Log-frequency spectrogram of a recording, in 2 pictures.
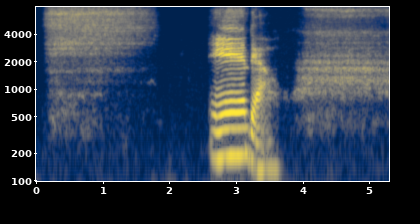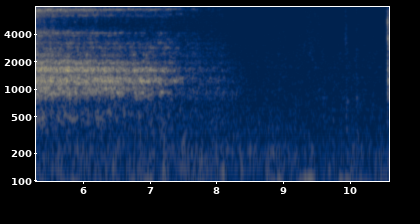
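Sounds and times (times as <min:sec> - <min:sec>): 
person breathing in deeply during a guided breathing exercise: 0:00.1 - 0:01.8, 0:03.9 - 0:08.1
speech: 0:02.6 - 0:03.6.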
